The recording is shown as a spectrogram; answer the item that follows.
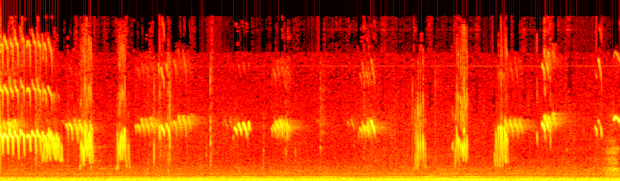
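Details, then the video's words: Close-range parabolic recording of Bohemian waxwings making low, squeaky whispered calls alongside their melodic whistling; high, sibilant trills and brief squeaks repeat irregularly over a low rumbling background. "In order to hear what the waxwings whisper about, we use a large ear - a microphone with a parabola."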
